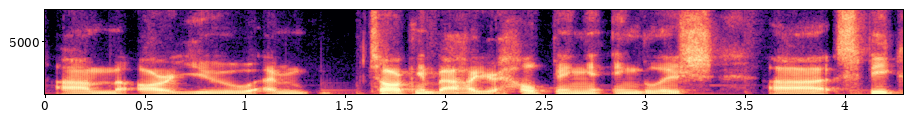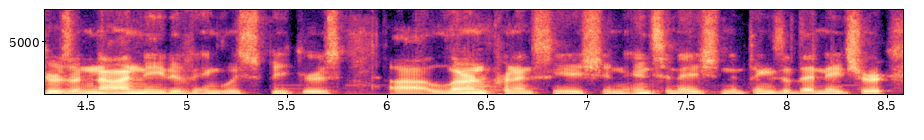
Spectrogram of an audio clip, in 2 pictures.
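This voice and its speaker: A man hosting an online event, summing up a guest's points with steady affirmations and many fillers over a video call. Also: sits low, dry recording. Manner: summarizing, affirming, filler-heavy. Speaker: event host. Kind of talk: interview hosting.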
